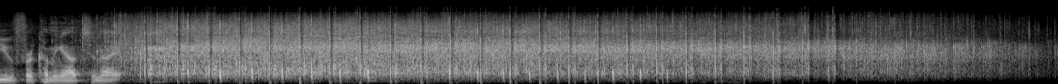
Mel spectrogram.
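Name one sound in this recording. An audience applauds loudly in a large hall, then the applause slowly fades.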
